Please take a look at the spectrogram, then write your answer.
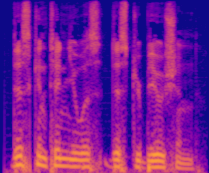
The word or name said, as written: discontinuous distribution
